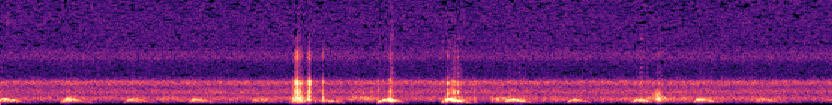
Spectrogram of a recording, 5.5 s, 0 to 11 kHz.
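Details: Fetal heartbeat at 17 weeks 5 days of pregnancy on a hired Hi Bebe BT200 home fetal Doppler: fast regular whooshing beats, about 140 a minute, within the normal range.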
